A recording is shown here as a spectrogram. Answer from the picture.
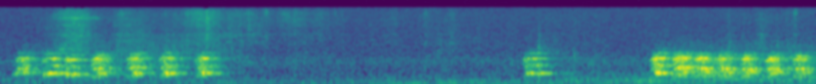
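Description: A dog barking in quick runs: about six barks in the first two seconds, a single bark about five seconds in, and another run of barks near the end.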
